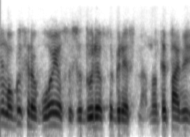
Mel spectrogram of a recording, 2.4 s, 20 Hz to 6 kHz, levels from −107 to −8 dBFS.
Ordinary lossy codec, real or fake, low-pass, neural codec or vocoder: Opus, 64 kbps; fake; 5.4 kHz; codec, 16 kHz, 4 kbps, X-Codec, HuBERT features, trained on balanced general audio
